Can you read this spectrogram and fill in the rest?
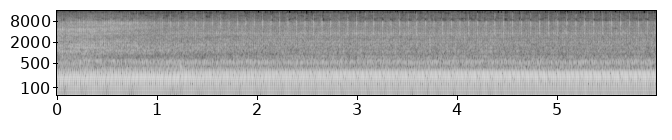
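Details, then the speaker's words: Car idling with a light, steady ticking at about three to four per second, sounding like top-end valve noise. Owner believes it needs a valve adjustment (unconfirmed) and reports a gauge not working when accelerating. "So I'm gonna go outside, let you hear the ticking sound, because I want to hurry up and turn it off so it doesn't burn the plastic when I put it on the car."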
